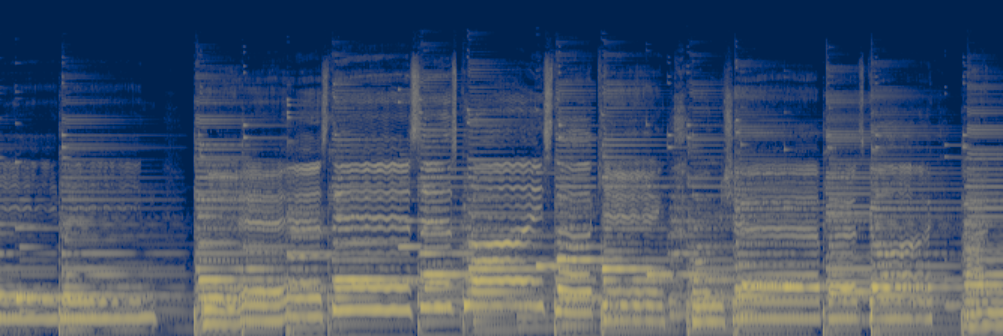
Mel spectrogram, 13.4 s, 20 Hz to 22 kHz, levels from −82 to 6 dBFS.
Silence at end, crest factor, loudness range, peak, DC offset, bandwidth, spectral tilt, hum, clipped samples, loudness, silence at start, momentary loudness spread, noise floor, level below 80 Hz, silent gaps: 0 s; 16 dB; 3 LU; -4 dBFS; 0.2%; 15 kHz; -5.5 dB/octave; none; under 0.1%; -20 LUFS; 0 s; 8 LU; -40 dBFS; -44 dBFS; none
